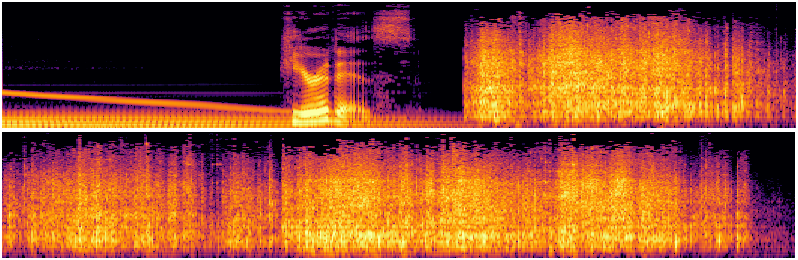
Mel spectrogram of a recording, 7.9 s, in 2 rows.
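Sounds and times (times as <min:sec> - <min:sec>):
speech: 0:01.4 - 0:02.0
plastic Lego bricks rummaged through by hand: 0:02.3 - 0:07.9.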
